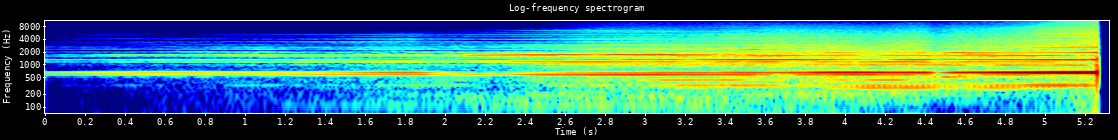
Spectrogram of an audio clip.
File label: reversed sitar tension ri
